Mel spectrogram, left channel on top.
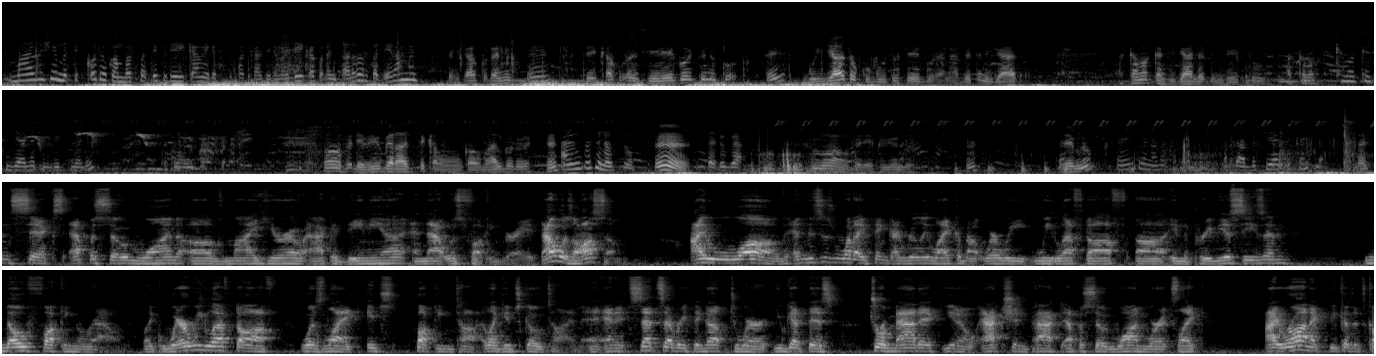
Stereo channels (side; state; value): both; different; correlation 0.00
